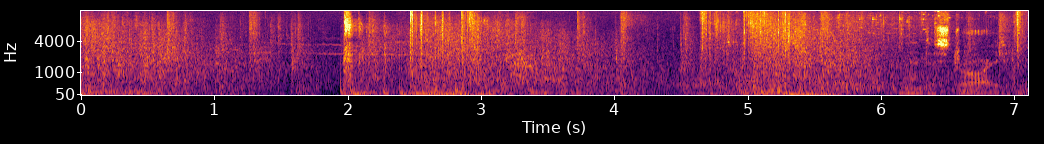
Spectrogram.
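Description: Tank gunfire and battle noise pounding an infantry trench in the WWII strategy game Gates of Hell, a dense continuous rumble of shots and blasts with sharp cracks near two and five seconds, voices faintly mixed in.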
